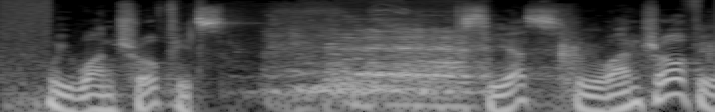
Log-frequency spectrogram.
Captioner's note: audience laughing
